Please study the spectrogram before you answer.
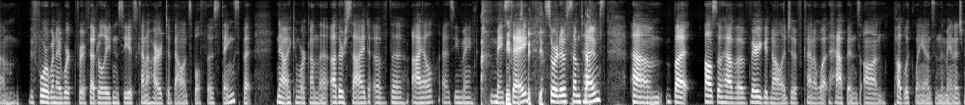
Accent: Maine, United States; I was from Northern Maine, actual Northern Maine.

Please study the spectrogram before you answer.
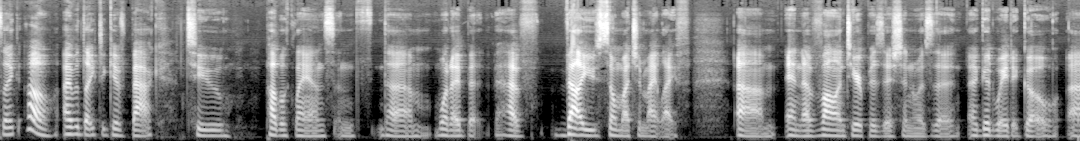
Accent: Maine, United States; I was from Northern Maine, actual Northern Maine.

